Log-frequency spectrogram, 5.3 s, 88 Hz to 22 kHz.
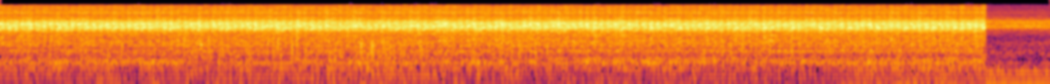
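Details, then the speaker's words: Iveco Daily 2.3 diesel with a DPF high-resistance fault (P1206), power loss and a newly fitted turbo, during an on-the-spot forced regeneration near 600°C: a loud steady airy roar over high revs as the viscous fan engages after a long delay, then a sharp cutoff. "okay so that is now coming back down looks like there was a long delay there before the viscous fan came on"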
